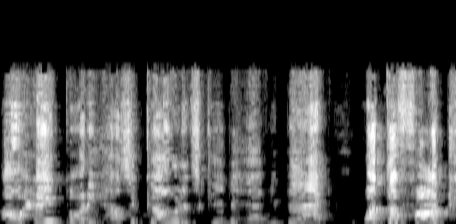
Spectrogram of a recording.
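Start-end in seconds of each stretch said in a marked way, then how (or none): 0.0-2.5 high-pitched, jolly and friendly voice. Mocking how the owner greeted the returning wrestler: mocking jolly Mister Khan voice. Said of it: "and you're friggin' like".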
